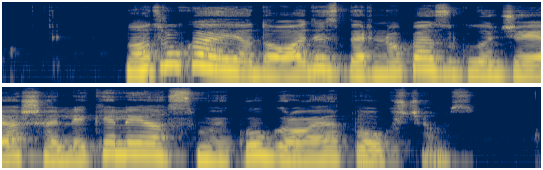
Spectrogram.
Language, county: Lithuanian, Telšiai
